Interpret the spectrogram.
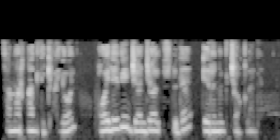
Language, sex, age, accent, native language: Uzbek, female, 18-24, Qashqadaryo, Uzbek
